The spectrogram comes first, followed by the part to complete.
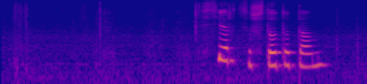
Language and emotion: Russian, sad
